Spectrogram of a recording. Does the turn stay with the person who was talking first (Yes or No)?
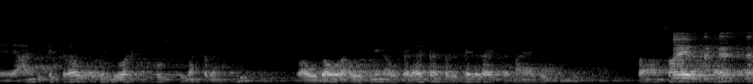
No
